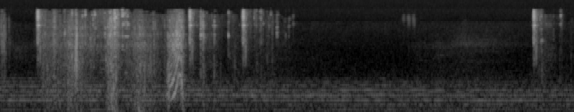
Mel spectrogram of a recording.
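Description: Soft menu clicks and chimes sound in quick succession.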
